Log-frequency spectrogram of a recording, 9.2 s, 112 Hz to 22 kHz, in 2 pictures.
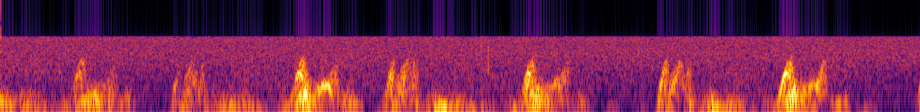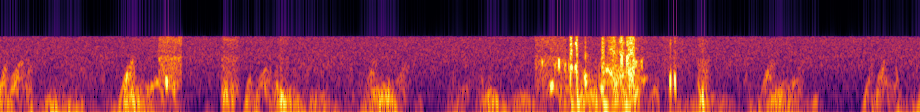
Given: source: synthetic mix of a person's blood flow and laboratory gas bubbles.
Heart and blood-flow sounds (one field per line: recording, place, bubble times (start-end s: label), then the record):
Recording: Doppler ultrasound of blood flow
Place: precordium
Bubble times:
5.39-5.51 s: bubbles
5.70-5.80 s: bubbles
5.98-6.05 s: bubbles
7.27-7.84 s: bubbles
7.91-8.01 s: bubbles
8.08-8.15 s: bubbles
From the record:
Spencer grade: 2 (many but less than half of the cardiac periods contain bubble signals, singularly or in groups)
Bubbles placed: anywhere in the cardiac cycle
